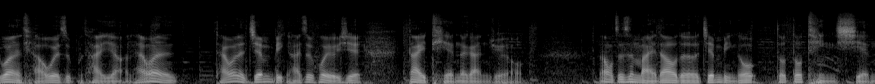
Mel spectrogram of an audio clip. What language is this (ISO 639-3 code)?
zho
